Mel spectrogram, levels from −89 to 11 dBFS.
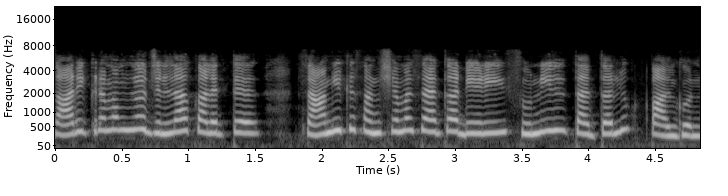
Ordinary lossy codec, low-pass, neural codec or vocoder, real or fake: none; 7.2 kHz; codec, 16 kHz, 2 kbps, FunCodec, trained on LibriTTS, 25 frames a second; fake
